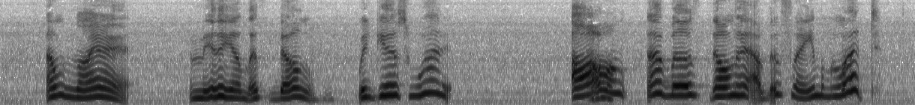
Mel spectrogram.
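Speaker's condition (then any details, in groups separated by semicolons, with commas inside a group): Cerebral palsy; speech affected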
